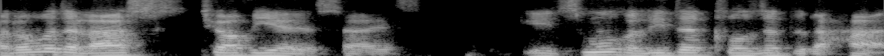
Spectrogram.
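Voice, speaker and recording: The speaker is a man at medium pitch. He talks at a moderate pace with ordinary pitch variation. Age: 60s. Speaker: devotion speaker at a theology school workshop. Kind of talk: devotional talk. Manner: halting with many fillers.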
